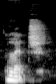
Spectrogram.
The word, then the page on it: letch: British English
